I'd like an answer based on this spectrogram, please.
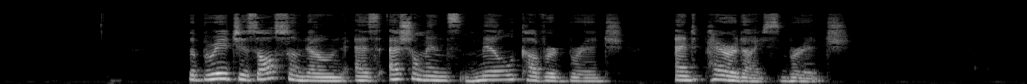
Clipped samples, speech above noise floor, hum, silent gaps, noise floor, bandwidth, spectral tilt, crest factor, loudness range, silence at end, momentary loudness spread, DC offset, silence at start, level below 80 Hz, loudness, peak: under 0.1%; 51 dB; none; none; -73 dBFS; 11.5 kHz; -5 dB/octave; 20 dB; 5 LU; 1.8 s; 11 LU; under 0.1%; 1.9 s; -64 dBFS; -22 LUFS; -4 dBFS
